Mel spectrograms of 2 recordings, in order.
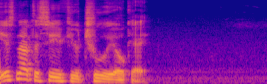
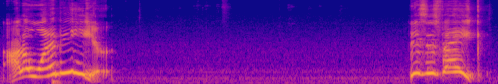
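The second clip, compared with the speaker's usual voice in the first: high squeaky cartoon soul voice, much higher; inner soul voice. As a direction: play your own bored inner soul whining to leave. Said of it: "My soul was like".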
